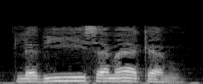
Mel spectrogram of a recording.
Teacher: قرأ ورش كلمة لبئس في الآيتين بالإبدال تخفيفا، فتصير لبئس ما كانوا.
